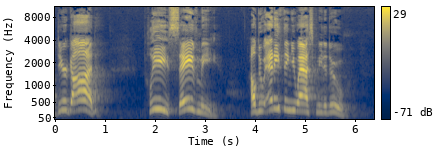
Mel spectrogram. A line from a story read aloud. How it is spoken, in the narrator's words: Now frightened, looked to the sky and he yelled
